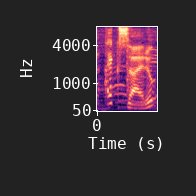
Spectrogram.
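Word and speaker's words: EXILE: Exairu, and that's the correct pronunciation incidentally, are just one of the many boy bands in this week's Top 40.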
